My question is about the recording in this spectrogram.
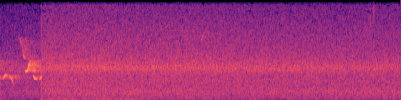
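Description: Steady outdoor background hiss with no clear single source, plus a low rumble in the first second or so.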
